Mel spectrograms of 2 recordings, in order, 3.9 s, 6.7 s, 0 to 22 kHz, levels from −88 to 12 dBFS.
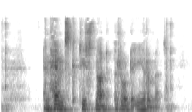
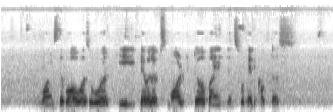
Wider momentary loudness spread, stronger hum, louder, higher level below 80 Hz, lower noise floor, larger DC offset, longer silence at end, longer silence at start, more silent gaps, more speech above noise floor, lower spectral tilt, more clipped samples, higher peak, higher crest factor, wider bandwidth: first, 18 LU vs 9 LU; neither; second, -23 LUFS vs -15 LUFS; first, -58 dBFS vs -64 dBFS; first, -60 dBFS vs -43 dBFS; neither; second, 0.4 s vs 0.9 s; second, 0.05 s vs 0.8 s; neither; first, 37 dB vs 28 dB; first, -5 dB/octave vs -2.5 dB/octave; neither; about the same, -2 dBFS vs -2 dBFS; first, 22 dB vs 14 dB; second, 11.5 kHz vs 17 kHz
